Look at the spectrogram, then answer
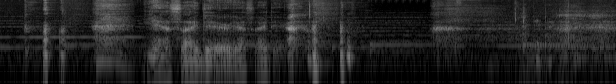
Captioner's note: chuckling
